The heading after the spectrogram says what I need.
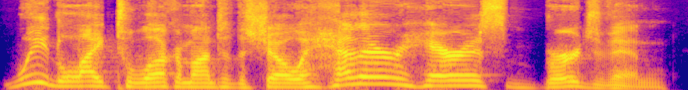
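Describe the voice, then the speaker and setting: A man hosts a podcast in a slightly high, very animated voice at a normal pace, his tone fairly bright. He chats in a jokey, rambling way, often restarting his sentences, moving between casual talk and a promo read. The recording is clean studio sound with no room echo.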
